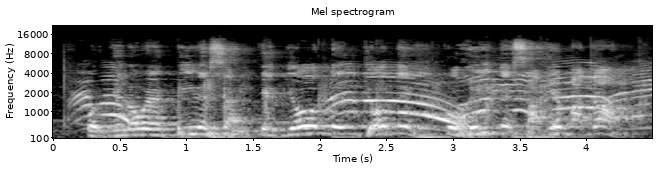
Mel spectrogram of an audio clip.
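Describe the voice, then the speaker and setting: Over noticeable background noise and audible room echo, a man with a Puerto Rican accent speaks at a fairly slow pace. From Puerto Rico, Peñuelas. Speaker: preacher. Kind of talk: sermon.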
